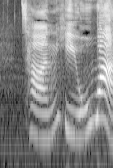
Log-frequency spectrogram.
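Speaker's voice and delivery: loud, impolite outburst; emotional. Shown as a demonstration. Teacher showing an impolite particle to students, emotional. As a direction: blurt it out loudly, with feeling. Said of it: "it started to get emotional".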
